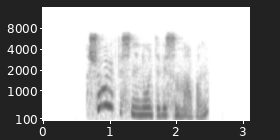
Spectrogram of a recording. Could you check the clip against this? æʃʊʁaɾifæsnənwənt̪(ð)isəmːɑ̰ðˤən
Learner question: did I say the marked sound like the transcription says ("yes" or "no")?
yes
